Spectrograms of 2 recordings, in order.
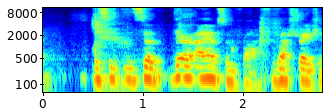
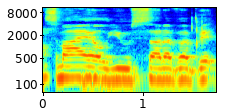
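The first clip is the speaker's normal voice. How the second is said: louder New York tough-guy tag line; hammed-up New York accent, louder; 2 semitones higher, 4 dB louder than usual. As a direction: snarl it like a brash New Yorker. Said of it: "the way he talked".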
